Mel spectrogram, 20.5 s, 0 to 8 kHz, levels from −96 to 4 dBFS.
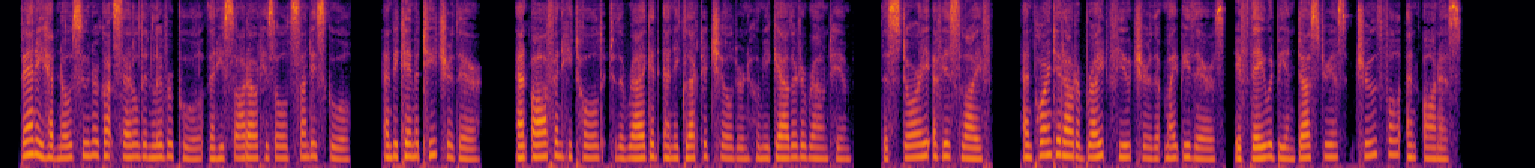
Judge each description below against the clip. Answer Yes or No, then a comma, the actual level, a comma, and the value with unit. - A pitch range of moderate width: No, narrow, 2.2 semitones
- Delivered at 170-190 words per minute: Yes, average, 175 wpm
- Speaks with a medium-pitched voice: No, high, 200 Hz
